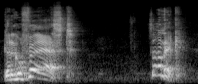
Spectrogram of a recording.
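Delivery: high excited cartoon shout; Sonic catchphrase. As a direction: yell it like the hedgehog.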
